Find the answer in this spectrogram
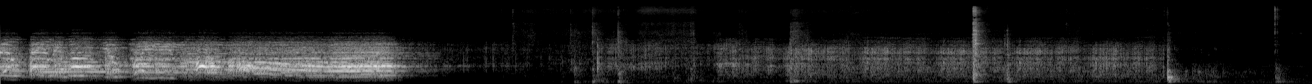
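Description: A Victor Victrola acoustic phonograph playing the last sung line and closing chord of a 1950 78 rpm shellac record, the song ending about four seconds in. After a brief pause the needle hisses faintly in the run-out groove, with a few sharp clicks near the end as the machine is handled and the reproducer lifted.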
